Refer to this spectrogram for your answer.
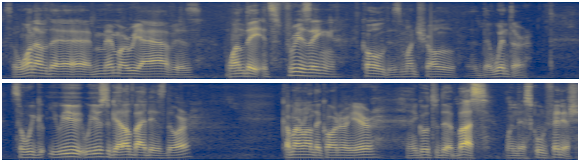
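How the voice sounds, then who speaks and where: A man speaks at a fairly low pitch with a strong French Canadian accent. His intonation stays fairly even, broken by long, frequent pauses. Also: moderate pace. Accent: thick French Canadian. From Quebec, Canada. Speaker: mixed martial arts fighter. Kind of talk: documentary interview answer.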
